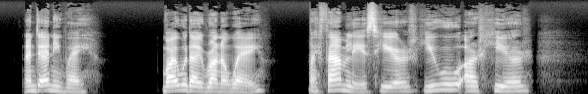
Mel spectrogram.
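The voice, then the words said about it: Flat, emotionless voice. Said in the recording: “My voice was flat, emotionless.”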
